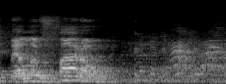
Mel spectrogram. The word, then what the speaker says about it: Bellofatto: Spell it. I said, BELLOFATTO. GPS said, that is Bellafato.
